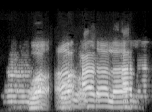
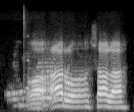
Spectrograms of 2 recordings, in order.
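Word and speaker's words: وَأَرْسَلَ: এরকম এখন তাসদিদ ছাড়া উচ্চারণ হবে। ওয়া আরসালা। ওয়া আরসালা রটা আরসালা আচ্ছা, রটা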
